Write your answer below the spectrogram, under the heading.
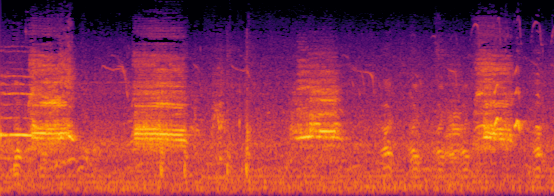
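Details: Goose screaming after watching strangers: loud, harsh, nasal honks of about half a second, four calls spread over seven seconds, with softer grunting and rustling between them.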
